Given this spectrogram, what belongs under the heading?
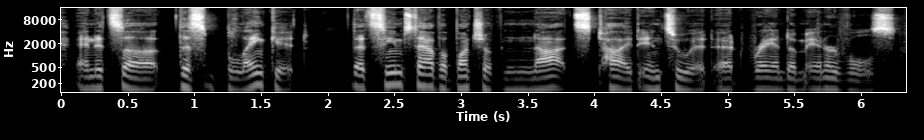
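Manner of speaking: normal talking voice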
